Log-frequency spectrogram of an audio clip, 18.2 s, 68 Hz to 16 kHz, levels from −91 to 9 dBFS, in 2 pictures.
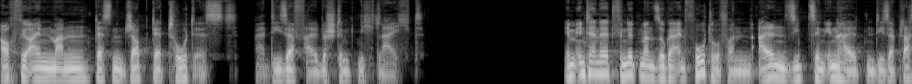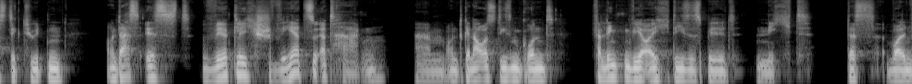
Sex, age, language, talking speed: male, 30-49, German, 160 wpm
